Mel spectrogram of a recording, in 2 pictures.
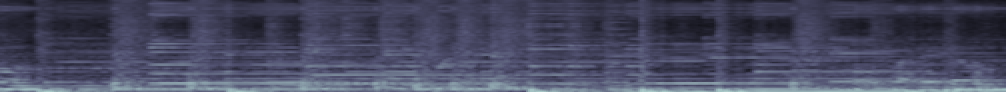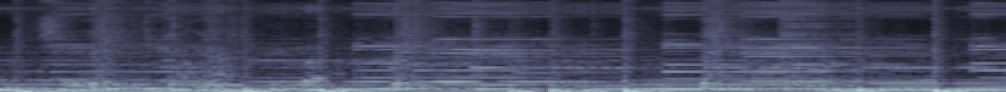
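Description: Live band music: a strummed acoustic guitar with a drum kit keeping the beat.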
